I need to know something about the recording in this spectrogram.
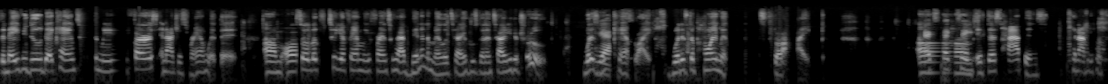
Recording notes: Despite the “Social Distancing” via zoom.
